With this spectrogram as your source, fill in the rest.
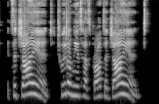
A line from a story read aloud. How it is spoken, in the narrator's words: They shouted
